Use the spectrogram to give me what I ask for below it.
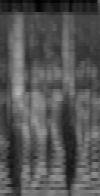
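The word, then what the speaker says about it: Cheviot Hills: Chevott Hills.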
